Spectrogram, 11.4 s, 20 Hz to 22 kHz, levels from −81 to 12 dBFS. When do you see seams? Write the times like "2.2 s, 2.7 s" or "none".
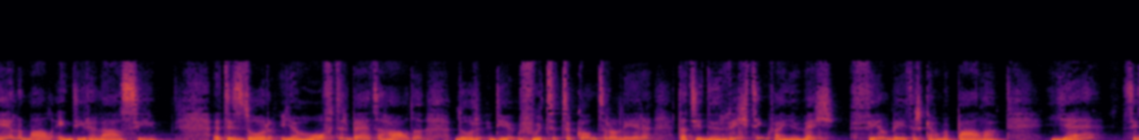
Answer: none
